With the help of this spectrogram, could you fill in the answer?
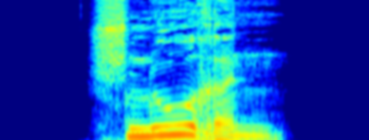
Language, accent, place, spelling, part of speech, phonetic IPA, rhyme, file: German, Germany, Berlin, Schnuren, noun, [ˈʃnuːʁən], -uːʁən, De-Schnuren.ogg
- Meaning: plural of Schnur (“sister-in-law”)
